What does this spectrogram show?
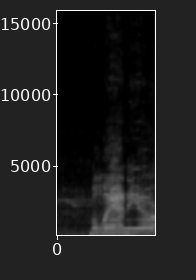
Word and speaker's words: Milana: I'll call never mind so is your name two or three syllables Melania or mean melan Melana spell it out for me phonetically three Melana okay does anybody else have this book M Milana oh Milana okay I think I got it Milana is that right ma la no Milana cool took me a few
